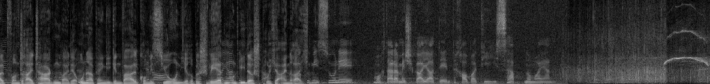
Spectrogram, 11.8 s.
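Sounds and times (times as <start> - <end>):
speech: 0.0 - 9.4
supporters of President Ghani cheering: 9.5 - 11.8.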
